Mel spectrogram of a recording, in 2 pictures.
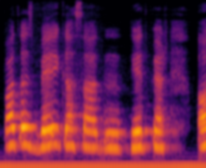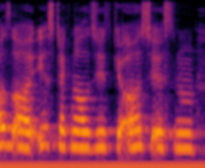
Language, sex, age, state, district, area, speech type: Kashmiri, female, 30-45, Jammu and Kashmir, Bandipora, rural, spontaneous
